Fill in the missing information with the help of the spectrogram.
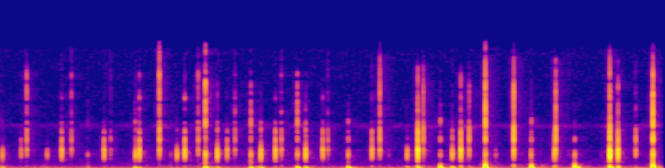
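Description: Fingernails rapidly tap and scratch the lid and sides of a round, pastel, palm-sized hollow plastic makeup powder compact. A fast, uneven run of about thirty dry, sharp clicks comes through at a quiet level, each dying out at once with no ring. Faint scratchy crackling runs between the taps.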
